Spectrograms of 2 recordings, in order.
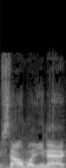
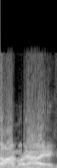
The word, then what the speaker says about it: Salma Hayek: Salma Hayek.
